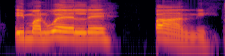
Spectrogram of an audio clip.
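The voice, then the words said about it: Put-on Italian accent. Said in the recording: “that's my Italian accent.”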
